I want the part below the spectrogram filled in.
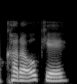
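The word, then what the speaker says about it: karaoke: that's why you know karoke yes that is how it's um supposed to be pronounced everybody um is Japanese um so that's why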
